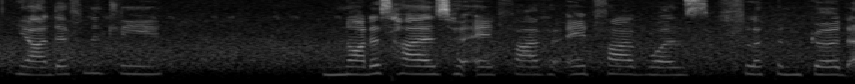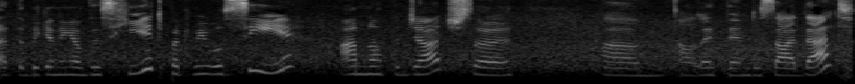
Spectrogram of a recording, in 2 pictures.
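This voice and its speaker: A woman with a high pitch speaks at a moderate pace, with long, frequent pauses. Noticeable background noise is present. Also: fairly even intonation. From Cape Town, South Africa. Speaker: surf contest co-commentator. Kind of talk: live commentary.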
